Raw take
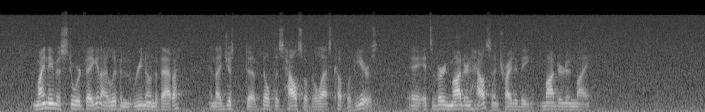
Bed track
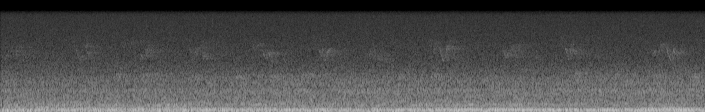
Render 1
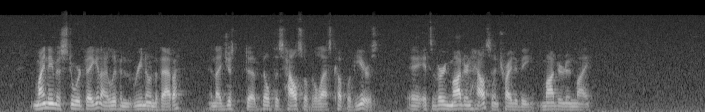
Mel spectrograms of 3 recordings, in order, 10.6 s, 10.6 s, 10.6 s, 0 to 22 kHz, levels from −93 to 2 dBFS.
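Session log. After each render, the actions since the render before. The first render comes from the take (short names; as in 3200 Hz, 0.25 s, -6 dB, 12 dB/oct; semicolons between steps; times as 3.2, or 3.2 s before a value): noise print and reduce 6 dB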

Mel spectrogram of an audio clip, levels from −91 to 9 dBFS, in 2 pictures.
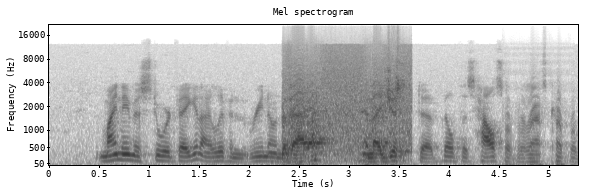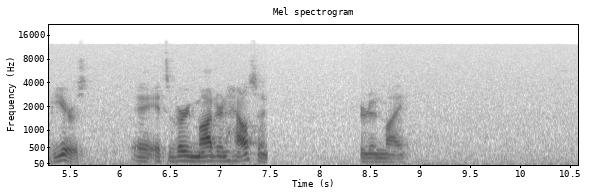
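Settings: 2.33–3.63 overdrive pedal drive 36 dB, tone 7500 Hz, clips at -9.5 dBFS; 4.53–5.26 minimum comb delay 0.54 ms; 7.47–8.41 room tone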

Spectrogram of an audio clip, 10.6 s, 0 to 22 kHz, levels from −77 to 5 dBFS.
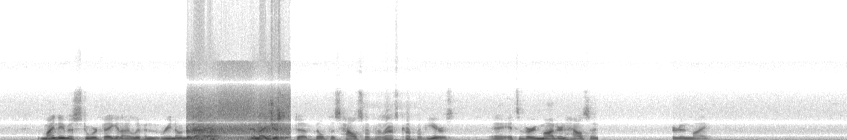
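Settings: fixed phaser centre 2800 Hz, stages 6; frequency shift +46 Hz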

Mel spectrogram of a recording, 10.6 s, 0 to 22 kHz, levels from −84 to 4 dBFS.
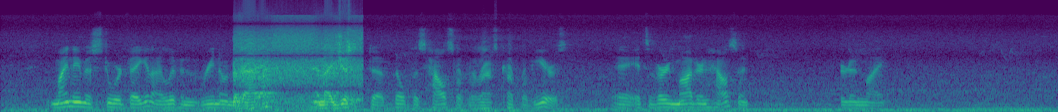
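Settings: add bed track -9.5 dB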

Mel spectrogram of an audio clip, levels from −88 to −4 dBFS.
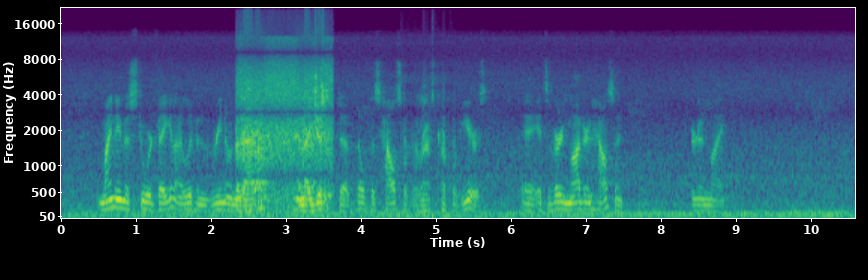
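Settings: gain +5.5 dB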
